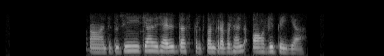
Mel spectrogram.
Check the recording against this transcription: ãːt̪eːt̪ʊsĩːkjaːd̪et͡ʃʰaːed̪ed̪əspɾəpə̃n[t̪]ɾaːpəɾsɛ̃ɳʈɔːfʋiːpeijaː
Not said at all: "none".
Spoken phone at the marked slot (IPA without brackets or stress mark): d̪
